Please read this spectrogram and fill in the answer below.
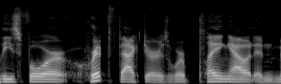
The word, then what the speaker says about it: RHIP: And so the mnemonic that I use with my students is R-H-I-P. Risk, habit, identity, power. – R-H-I-P. It's pronounced RIP. The H is silent.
